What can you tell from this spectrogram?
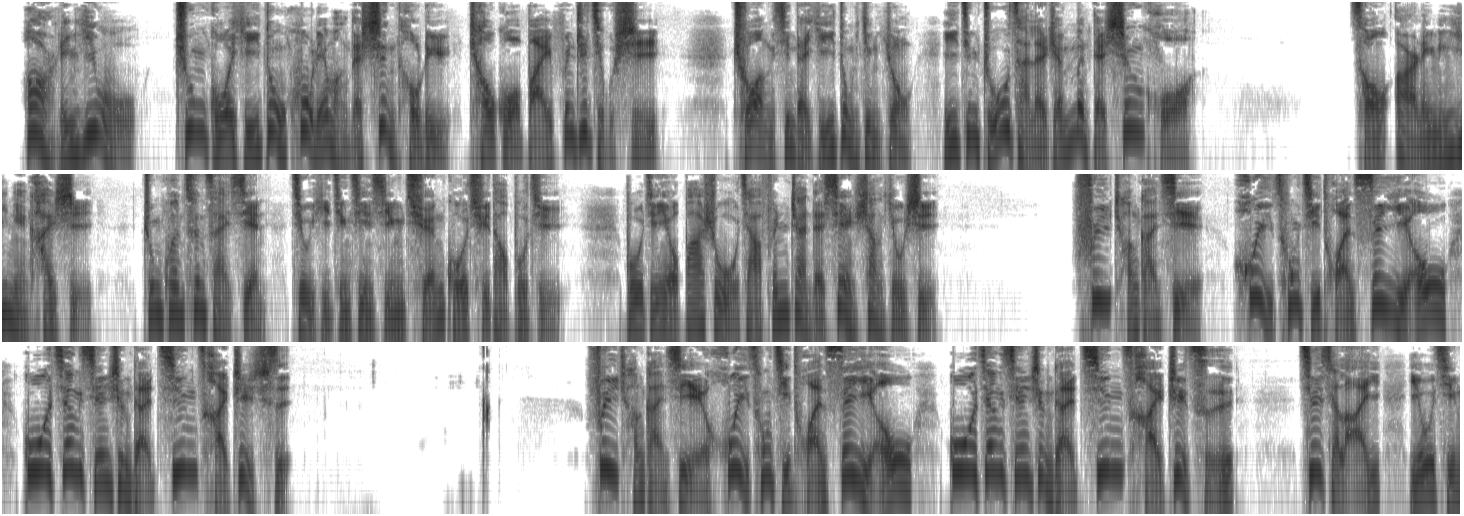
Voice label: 男 解说词 客户会的视频, 配音案例; 中关村在线

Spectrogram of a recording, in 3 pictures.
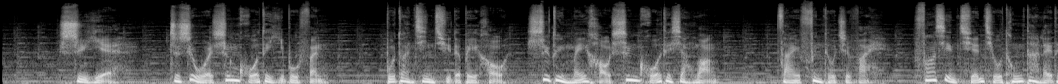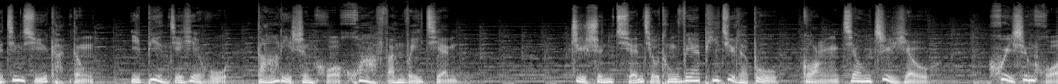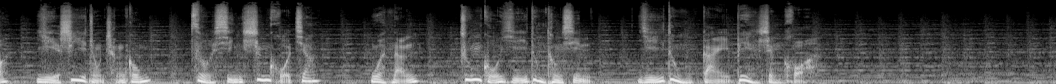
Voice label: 男, 广告; 中国移动

